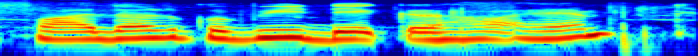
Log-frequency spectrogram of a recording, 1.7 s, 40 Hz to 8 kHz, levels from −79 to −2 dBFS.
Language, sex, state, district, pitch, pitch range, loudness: Hindi, female, Arunachal Pradesh, Longding, 210 Hz, 195-225 Hz, -13 LUFS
